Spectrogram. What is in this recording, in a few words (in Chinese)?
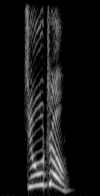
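"纠正", Chinese; HSK6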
